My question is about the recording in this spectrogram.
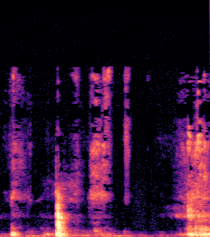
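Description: Mostly quiet, with a few faint, brief rustles of cotton-blend yarn being drawn through crochet stitches with a crochet hook; the clearest is a short sharp one about half a second in.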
